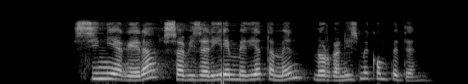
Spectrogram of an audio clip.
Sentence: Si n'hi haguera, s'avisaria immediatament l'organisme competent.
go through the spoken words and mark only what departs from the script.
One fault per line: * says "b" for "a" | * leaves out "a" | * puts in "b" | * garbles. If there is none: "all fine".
all fine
